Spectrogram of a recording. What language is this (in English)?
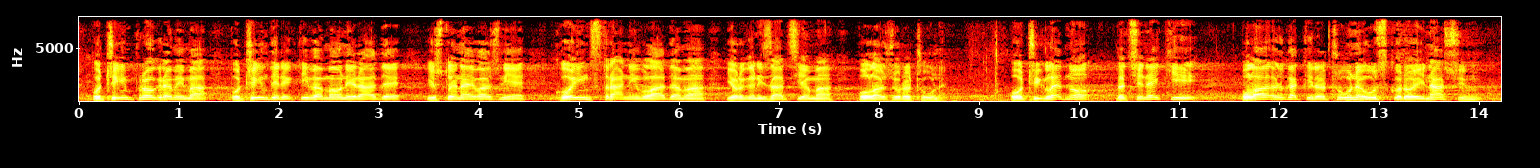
Serbian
